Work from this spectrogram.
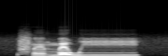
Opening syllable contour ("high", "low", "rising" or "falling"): low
